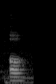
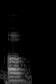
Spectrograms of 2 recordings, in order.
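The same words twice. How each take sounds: First: The vowel is said with an open mouth. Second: The vowel is said with an open mouth.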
